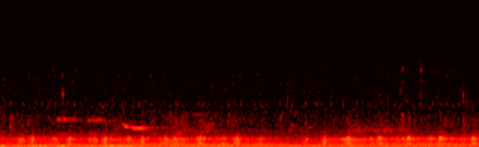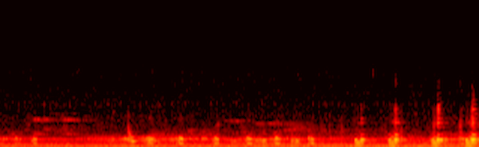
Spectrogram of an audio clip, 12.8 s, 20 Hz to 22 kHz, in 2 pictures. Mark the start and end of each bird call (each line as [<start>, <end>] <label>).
[0.00, 1.54] Blue Jay (Cyanocitta cristata)
[0.00, 12.77] Canada Goose (Branta canadensis)
[1.44, 2.24] Red-winged Blackbird (Agelaius phoeniceus)
[6.64, 9.44] Blue Jay (Cyanocitta cristata)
